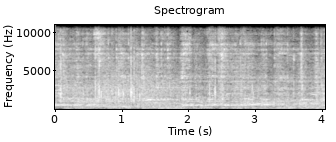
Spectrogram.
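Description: Flamenco music playing at a steady level with held notes, and a few sharp taps on top, fitting flamenco dancers' footwork.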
